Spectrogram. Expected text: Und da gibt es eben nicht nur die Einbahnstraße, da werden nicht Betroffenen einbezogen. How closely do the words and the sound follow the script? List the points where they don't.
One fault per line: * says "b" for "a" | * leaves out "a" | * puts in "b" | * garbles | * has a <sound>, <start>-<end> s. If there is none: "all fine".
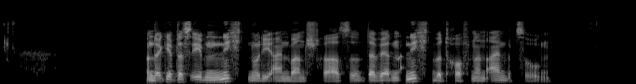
all fine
